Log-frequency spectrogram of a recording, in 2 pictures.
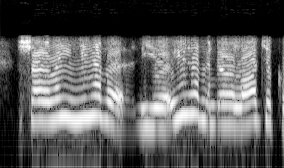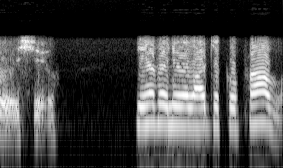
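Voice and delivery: mock, very calm, knowing, knowledgeable tone. Retelling words heard in sleep: imitating a calm, knowledgeable voice. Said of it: "heard myself talk very calmly, you know, in another very knowledgeable voice".

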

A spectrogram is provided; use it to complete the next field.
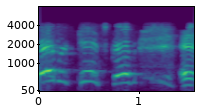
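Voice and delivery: very high, shrill, drawn-out scream. Recounting a man screaming at the camera in behind-the-scenes footage, retelling a scream. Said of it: "he's like screaming at the camera".

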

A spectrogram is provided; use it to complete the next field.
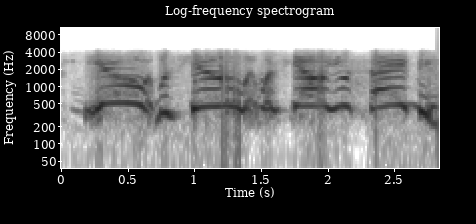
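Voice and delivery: mock shrill screaming, very high-pitched. Retelling how a woman in an office recognized her: imitating a woman screaming. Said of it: "she started screaming".

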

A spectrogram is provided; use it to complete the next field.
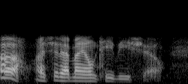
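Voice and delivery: heavily sarcastic, tongue-in-cheek, swooping sing-song delivery. Retelling own past reply to people's comments: imitating own past sarcasm. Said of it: "And in sarcasm, I would say".

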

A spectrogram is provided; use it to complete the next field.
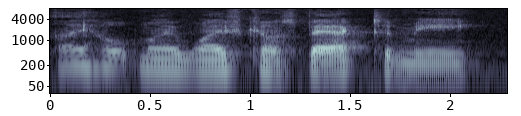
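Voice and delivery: put-on feeble, soft namby-pamby voice. Recounting a line a book character says, in a mocking mamby-pamby voice. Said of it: "in a mamby-pamby voice".

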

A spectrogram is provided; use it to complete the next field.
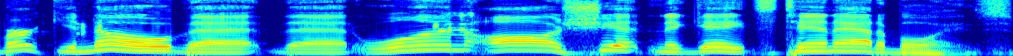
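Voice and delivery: loud, high, put-on Eastern Kentucky accent. Quote what the production company owner has told you many times, in his Eastern Kentucky accent. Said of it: "he says in his Eastern Kentucky accent".

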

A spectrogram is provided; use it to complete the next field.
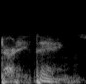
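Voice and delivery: said really softly. Demonstrating a marriage tip, leaning in close to her ear: said really softly. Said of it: "really softly say".

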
